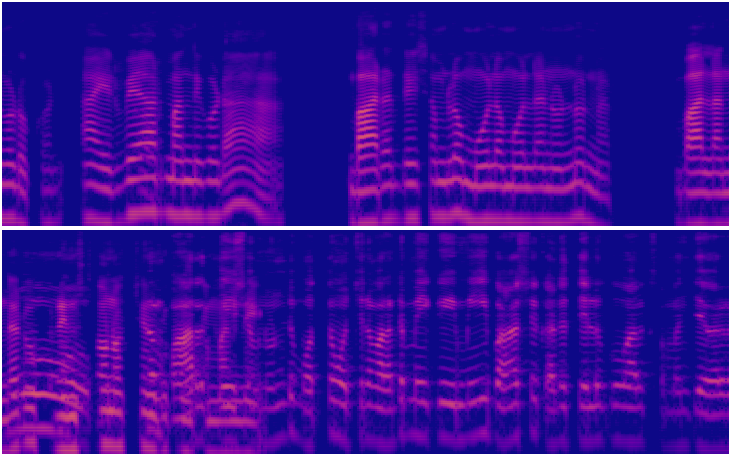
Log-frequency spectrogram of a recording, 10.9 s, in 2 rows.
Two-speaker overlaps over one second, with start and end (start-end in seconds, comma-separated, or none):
5.7-7.4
